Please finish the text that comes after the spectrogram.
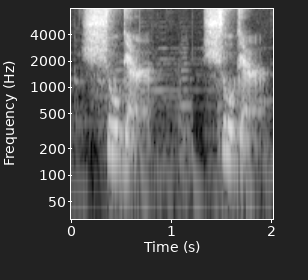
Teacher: try to pronounce it we have an ass in there but the sound is totally different like the sound is shu not su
